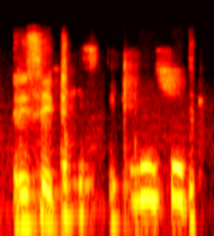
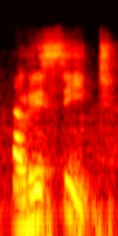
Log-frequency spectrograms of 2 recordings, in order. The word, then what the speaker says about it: receipt: Yes, this letter P is silent here.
